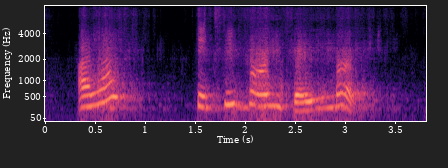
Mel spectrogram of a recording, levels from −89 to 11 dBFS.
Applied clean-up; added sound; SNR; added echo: neural separator model SepFormer DNS4.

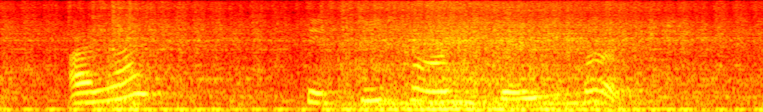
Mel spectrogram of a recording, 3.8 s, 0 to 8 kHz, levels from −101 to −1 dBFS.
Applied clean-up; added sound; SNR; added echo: none; Motorcycle / Engine; 1 dB; none.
